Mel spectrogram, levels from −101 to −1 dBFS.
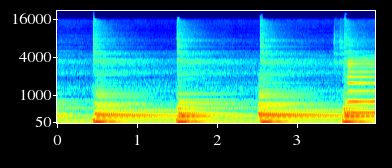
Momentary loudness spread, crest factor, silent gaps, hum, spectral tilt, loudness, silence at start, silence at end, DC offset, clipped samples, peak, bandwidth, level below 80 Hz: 12 LU; 16 dB; none; none; -7 dB/octave; -26 LUFS; 0 s; 0 s; under 0.1%; under 0.1%; -8 dBFS; 16.5 kHz; -28 dBFS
